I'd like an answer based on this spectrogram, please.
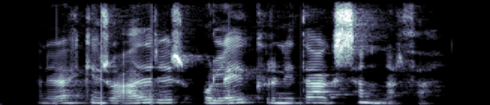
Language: Icelandic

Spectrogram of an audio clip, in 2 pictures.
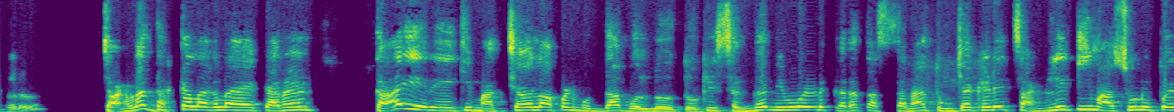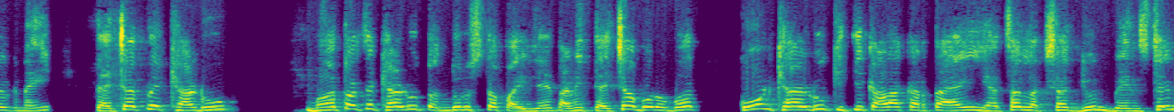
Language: Marathi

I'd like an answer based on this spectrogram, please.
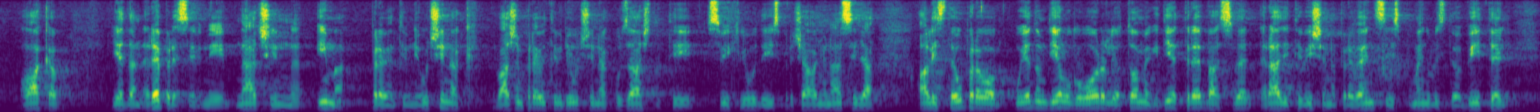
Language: Croatian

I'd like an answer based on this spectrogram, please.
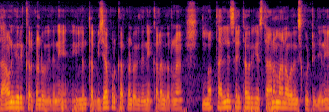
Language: Kannada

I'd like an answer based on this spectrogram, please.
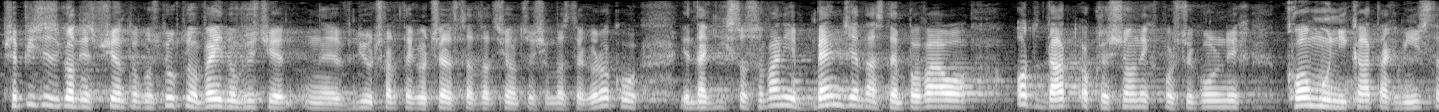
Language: Polish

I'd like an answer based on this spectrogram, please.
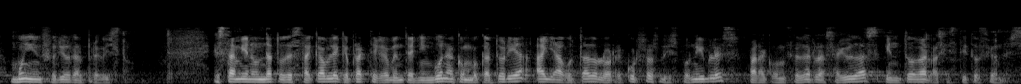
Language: Spanish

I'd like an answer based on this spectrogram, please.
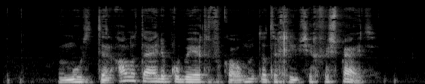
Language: Dutch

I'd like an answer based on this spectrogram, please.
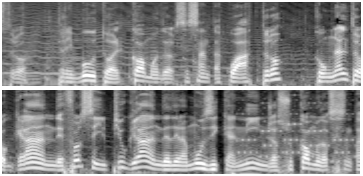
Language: Italian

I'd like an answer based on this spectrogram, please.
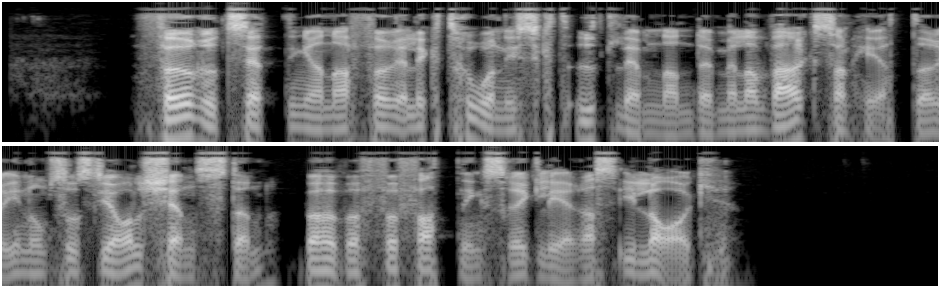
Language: Swedish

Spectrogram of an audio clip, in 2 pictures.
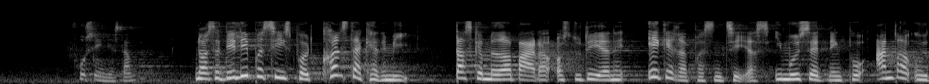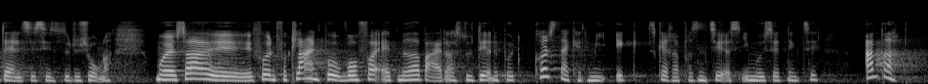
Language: Danish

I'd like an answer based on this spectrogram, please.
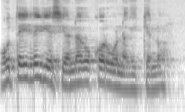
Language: Kikuyu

